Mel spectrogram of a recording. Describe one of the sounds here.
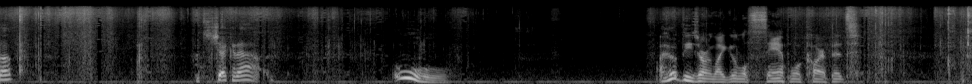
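A plastic bag rustles and crinkles as a hand rummages through it.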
